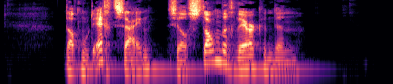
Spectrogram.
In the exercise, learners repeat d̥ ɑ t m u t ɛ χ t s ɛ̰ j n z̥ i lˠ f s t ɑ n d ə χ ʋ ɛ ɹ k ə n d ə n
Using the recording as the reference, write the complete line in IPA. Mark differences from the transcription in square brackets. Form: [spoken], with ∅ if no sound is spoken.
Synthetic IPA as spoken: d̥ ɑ t m u t ɛ χ t s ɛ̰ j n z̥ [ɛ] lˠ f s t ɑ n d ə χ ʋ ɛ ɹ k ə n d ə n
